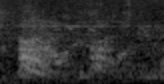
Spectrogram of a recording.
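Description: Dog whining in a video game, two short, faint, high-pitched whimpers a moment apart.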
